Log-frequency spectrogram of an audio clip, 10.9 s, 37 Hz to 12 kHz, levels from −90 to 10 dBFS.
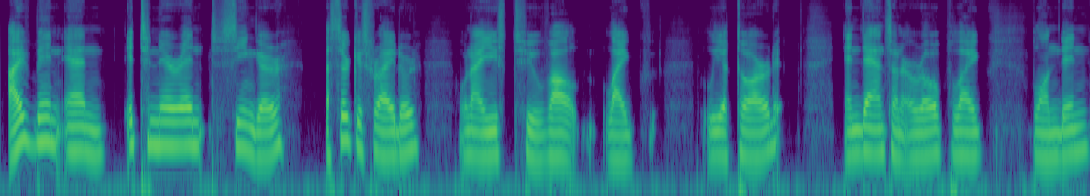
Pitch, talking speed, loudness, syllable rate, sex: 135 Hz, 120 wpm, -21 LUFS, 4.1 syllables/s, male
